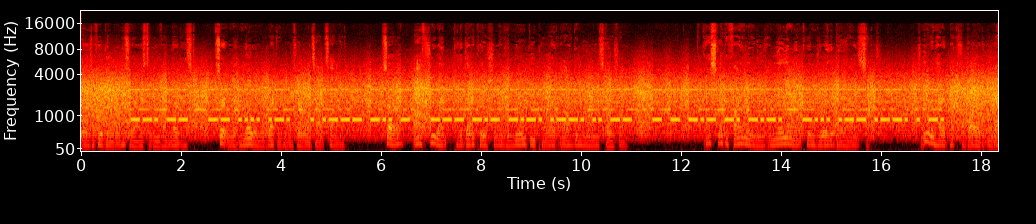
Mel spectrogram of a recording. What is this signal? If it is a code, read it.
Morse code (Hebrew alphabet), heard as a keyed tone, machine-sent, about 20 wpm, 840 Hz, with radio static, a weaker station near 1270 Hz and speech in English. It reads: גם מחר ועדת הכספים תתכנס בצפון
